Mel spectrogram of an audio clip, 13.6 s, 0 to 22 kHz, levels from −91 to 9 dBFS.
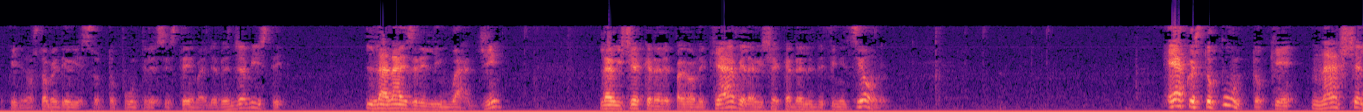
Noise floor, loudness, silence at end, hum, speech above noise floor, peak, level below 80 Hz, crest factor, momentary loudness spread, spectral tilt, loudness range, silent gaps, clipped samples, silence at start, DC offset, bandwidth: -47 dBFS; -17 LUFS; 0 s; none; 29 dB; 0 dBFS; -46 dBFS; 20 dB; 17 LU; -3.5 dB/octave; 9 LU; none; under 0.1%; 0.1 s; 6%; 8.8 kHz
